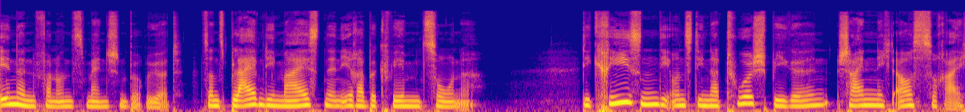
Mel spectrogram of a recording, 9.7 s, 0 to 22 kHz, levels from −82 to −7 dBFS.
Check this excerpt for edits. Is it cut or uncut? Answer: cut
